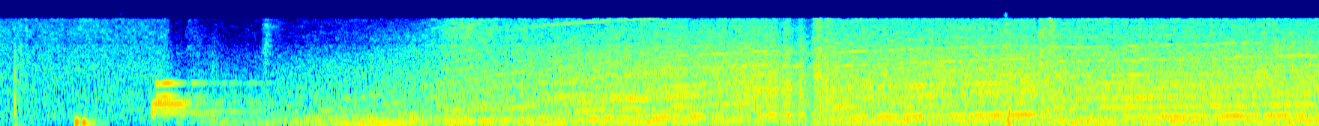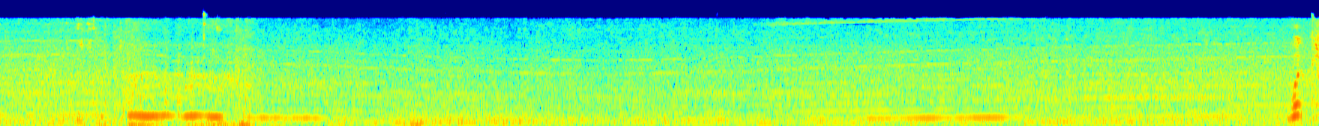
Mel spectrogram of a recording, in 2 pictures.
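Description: A car engine in a video game drones and revs steadily with rising and falling pitch through several gear shifts, loud and continuous, with a brief horn-like tone near the start.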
